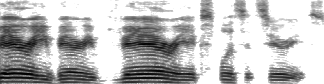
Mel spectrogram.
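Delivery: loud, drawn-out, dripping sarcasm on each "very". Describing a comic series while showing new books: sarcastic tone. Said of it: "the sarcasm in my voice".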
